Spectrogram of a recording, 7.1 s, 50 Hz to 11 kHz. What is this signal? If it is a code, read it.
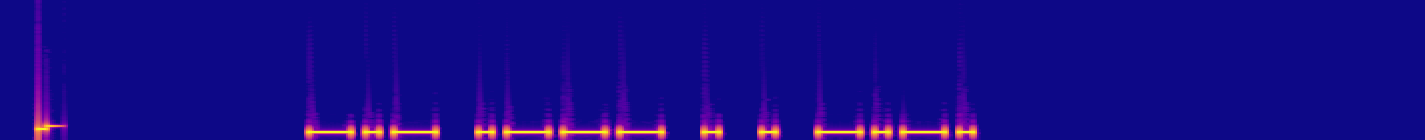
Morse code, heard as a keyed tone, about 17 wpm, 700 Hz. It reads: KJEEC
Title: Code Groups - 5 Letters - 17wpm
